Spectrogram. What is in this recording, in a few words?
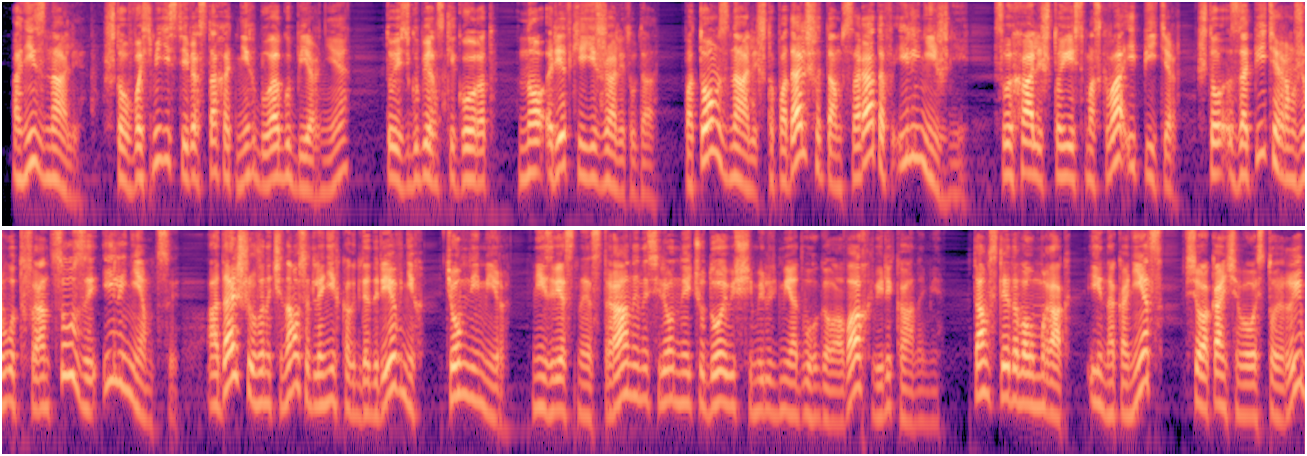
Recorder; Запись на профессиональный рекордер; realme buds clip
